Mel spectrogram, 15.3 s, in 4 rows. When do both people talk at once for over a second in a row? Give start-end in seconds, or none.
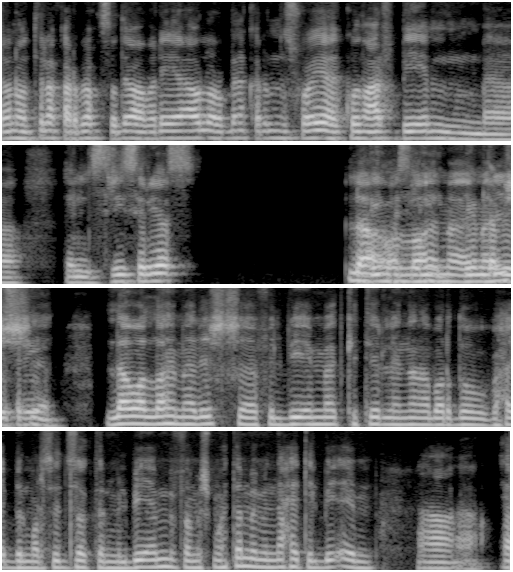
6.5-7.9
